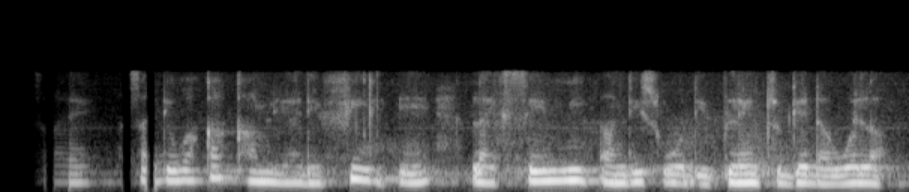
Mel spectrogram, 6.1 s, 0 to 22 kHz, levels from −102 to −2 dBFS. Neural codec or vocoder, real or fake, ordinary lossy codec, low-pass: none; real; none; 5.4 kHz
